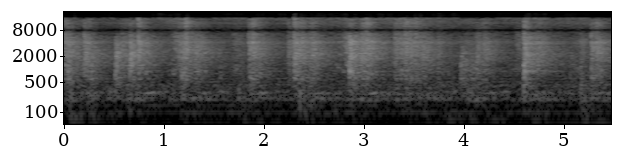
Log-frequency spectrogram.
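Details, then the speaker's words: Walkingpad A1 Pro walking treadmill running with a low, even hum and soft rhythmic belt thumps, no knock; after disassembly, the strange noise near the motor, caused by a sticker that came off the motor, is gone. "Ну, характерного звука нету."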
